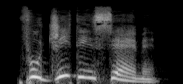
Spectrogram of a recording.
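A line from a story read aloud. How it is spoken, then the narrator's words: Shouting. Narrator (Italian): gridò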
